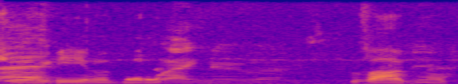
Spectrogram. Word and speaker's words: Wagner: Wagner. That's how you say it.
